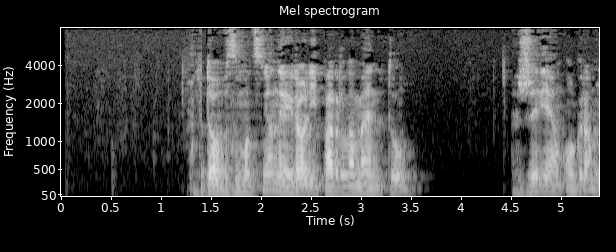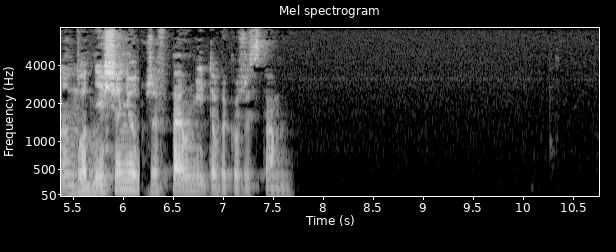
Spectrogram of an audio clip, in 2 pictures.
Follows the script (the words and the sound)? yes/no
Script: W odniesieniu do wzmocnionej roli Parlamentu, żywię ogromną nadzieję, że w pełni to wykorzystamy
no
